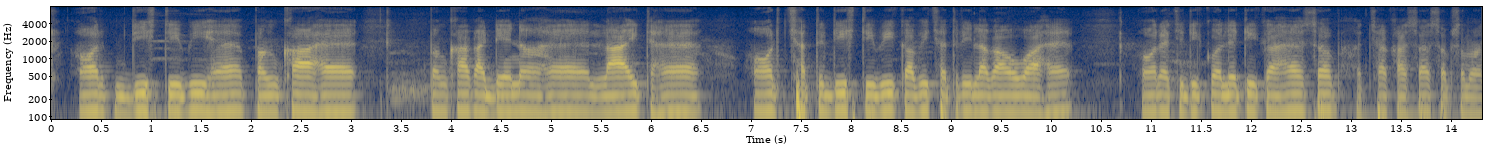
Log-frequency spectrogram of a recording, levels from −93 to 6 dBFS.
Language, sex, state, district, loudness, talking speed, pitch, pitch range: Hindi, male, Bihar, Jamui, -19 LUFS, 140 wpm, 120 Hz, 115-120 Hz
